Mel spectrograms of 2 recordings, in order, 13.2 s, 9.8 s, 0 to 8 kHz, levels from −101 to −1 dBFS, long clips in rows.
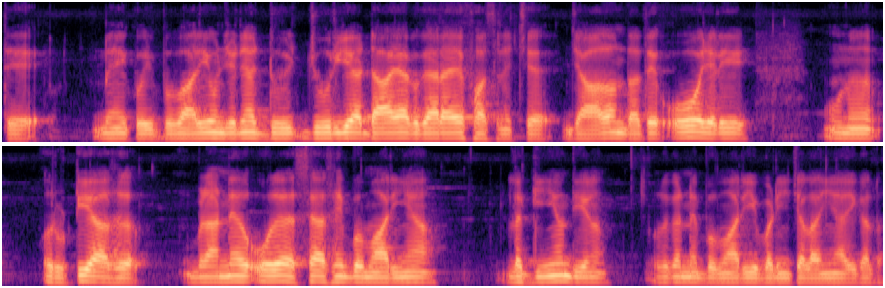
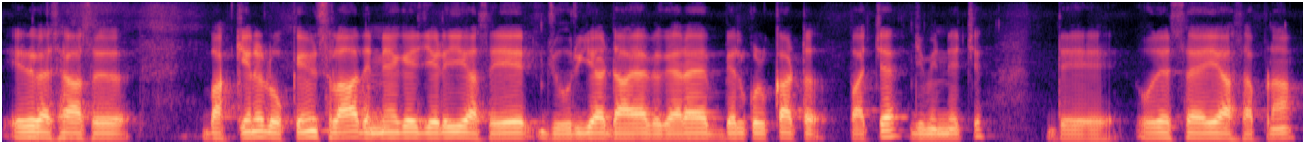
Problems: none marked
